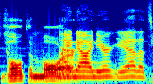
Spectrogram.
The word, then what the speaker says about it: Voldemort: correctness voldemort is pronounced voldemort now yeah that's right yeah because it's french the french verb more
